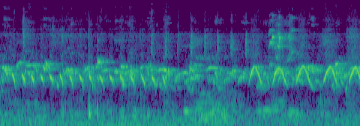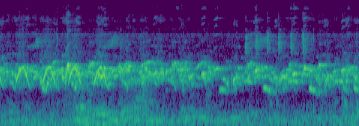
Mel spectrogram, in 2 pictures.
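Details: Sooty-headed bulbuls singing at a night-time bird contest: a dense chorus of overlapping chattering notes, with one bird giving a quick run of about ten repeated rising-falling whistled notes, and men's voices murmuring in the background.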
